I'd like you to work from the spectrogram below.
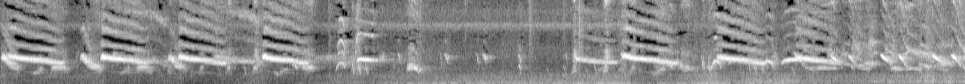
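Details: Fighting-style singing from a caged Chinese hwamei, two birds tamed three years: high whistled slurs each falling in pitch, strung in quick series, a lull, then another series, over soft rumbling background.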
